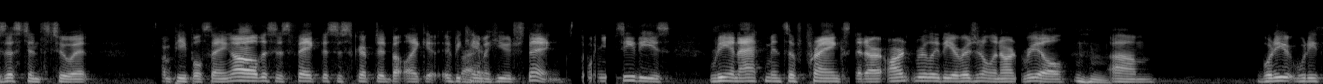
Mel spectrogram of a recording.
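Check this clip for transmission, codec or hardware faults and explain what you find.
The clip has one fault type, lost AMR speech frames, heard as short warbles or dropouts in the speech:

1.55–1.69 s, before "people saying"
5.71–6.18 s, between "right a huge thing" and "these reenactments of pranks"
8.50–8.65 s, before "are aren't really the"
10.16–10.24 s

The 5.71–6.18 s stretch is the worst, with repeated stutters, the longest about 0.1 s. Radio errors corrupted frames, and the decoder patched each gap with fading repeats of the last good frame.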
